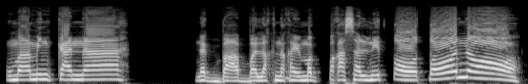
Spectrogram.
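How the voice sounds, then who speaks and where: A woman's voice: medium pitch, a little slow, clean tone, no room sound, studio quality, close to an everyday voice. An actress playing a bubbly, teasing, gossipy young woman in a Filipino radio drama, sassy and full of slang.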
